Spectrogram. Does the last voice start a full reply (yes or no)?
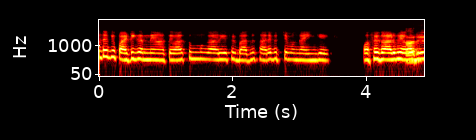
no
